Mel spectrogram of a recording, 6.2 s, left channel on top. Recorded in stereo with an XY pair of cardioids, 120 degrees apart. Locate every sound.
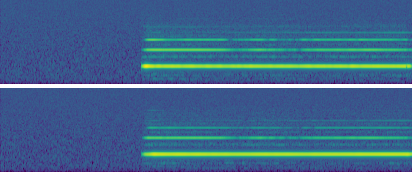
2.1 s a flute: 70° left, 4.5 m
